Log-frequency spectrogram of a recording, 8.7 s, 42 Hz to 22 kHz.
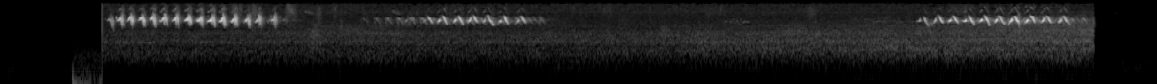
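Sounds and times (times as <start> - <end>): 
faint hiss of outdoor background: 0.6 - 8.2
dark-eyed junco trill song: 0.8 - 8.2.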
